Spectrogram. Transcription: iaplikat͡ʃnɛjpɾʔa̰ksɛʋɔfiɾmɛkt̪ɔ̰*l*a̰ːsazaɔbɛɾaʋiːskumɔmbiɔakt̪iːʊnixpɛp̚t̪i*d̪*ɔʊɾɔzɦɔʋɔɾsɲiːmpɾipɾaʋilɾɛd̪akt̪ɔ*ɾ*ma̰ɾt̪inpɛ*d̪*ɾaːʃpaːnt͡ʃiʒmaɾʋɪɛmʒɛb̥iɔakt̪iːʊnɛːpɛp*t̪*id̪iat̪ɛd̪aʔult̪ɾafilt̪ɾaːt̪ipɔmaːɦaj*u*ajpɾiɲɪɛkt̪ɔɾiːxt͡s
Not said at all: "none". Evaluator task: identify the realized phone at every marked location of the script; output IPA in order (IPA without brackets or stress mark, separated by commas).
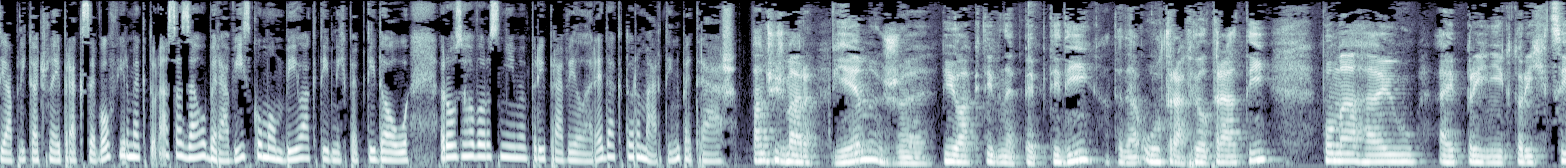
ɾ, d̪, ɾ, t̪, t̪, uː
